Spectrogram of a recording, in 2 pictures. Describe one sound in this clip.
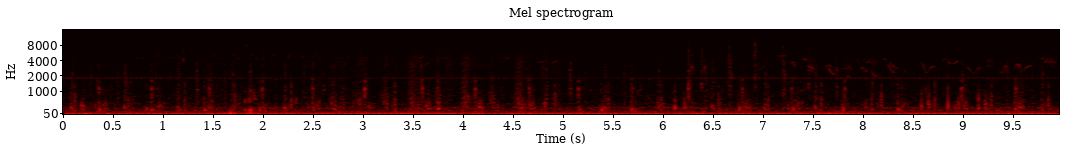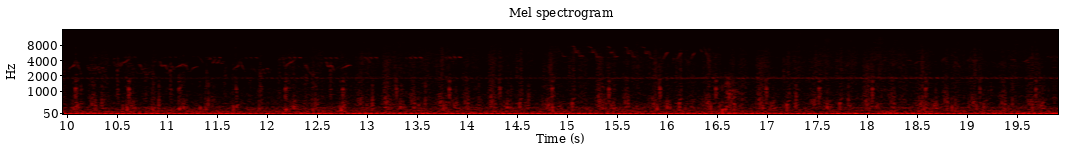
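Quick footsteps rustle through grass.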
